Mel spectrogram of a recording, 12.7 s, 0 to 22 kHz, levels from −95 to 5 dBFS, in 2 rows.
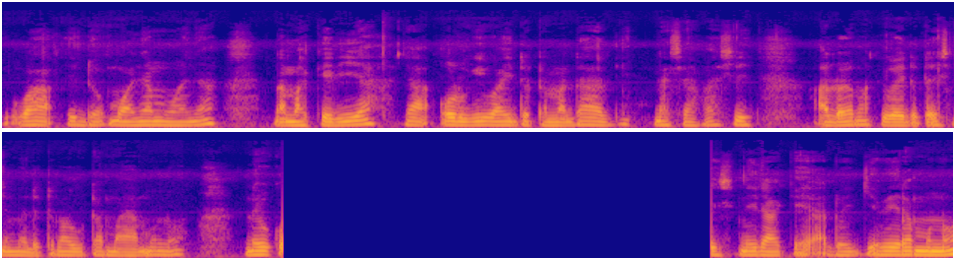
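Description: The input feed to this speech recording was likely lost, so the recorder kept writing silence: an audio dropout to silence from 8.21 s to 11.07 s. For about 2.86 seconds the speech cuts out mid-flow into dead silence with no room tone, and whatever was said there is gone.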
